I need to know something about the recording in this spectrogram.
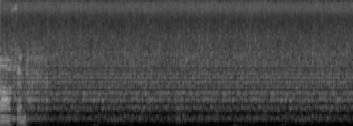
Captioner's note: burbling water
